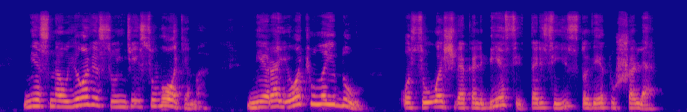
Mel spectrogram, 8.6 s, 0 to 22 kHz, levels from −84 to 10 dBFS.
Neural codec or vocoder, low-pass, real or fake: codec, 44.1 kHz, 7.8 kbps, Pupu-Codec; 14.4 kHz; fake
